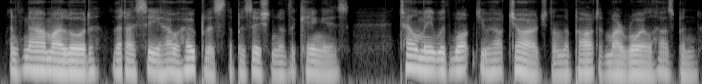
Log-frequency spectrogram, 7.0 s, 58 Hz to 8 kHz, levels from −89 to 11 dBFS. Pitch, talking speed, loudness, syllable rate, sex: 115 Hz, 250 wpm, -18 LUFS, 5.8 syllables/s, male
